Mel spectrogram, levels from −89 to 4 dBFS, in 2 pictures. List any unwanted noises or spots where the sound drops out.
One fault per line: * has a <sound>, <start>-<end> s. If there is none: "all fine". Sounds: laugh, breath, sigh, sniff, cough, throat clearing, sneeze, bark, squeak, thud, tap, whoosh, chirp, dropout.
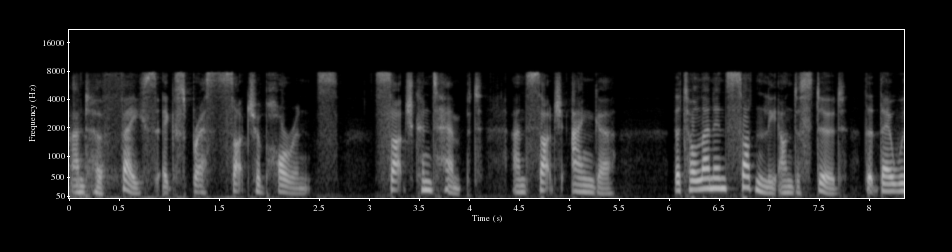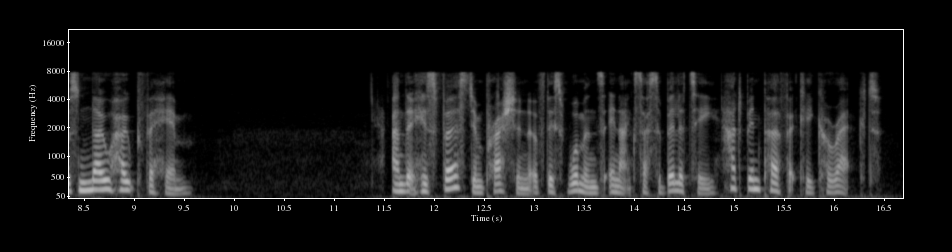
all fine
